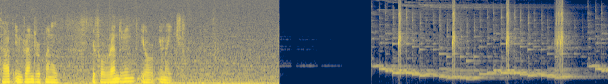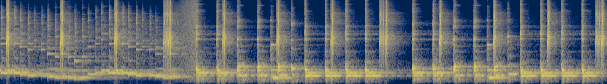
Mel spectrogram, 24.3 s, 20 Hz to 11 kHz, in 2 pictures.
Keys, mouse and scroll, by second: 2.3 Tab, 2.3 click, 2.6 click, 3.2 Tab, 3.6 Tab, 4.4 click, 6.7 click, 6.8-7.5 scroll down 8, 7.2 click, 7.5 click, 8.6 click, 10.9 click, 12.1 click, 12.7 click, 13.5 click, 15.6 click, 16.2 click, 16.4 scroll up 1, 16.7 scroll down 1, 16.8-17.2 scroll down 10, 17.2 click, 17.4 click, 18.9-19.9 scroll down 3, 19.9 scroll up 2, 20.0-20.4 scroll down 1, 20.7 click, 20.8 scroll down 4, 21.1 click.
